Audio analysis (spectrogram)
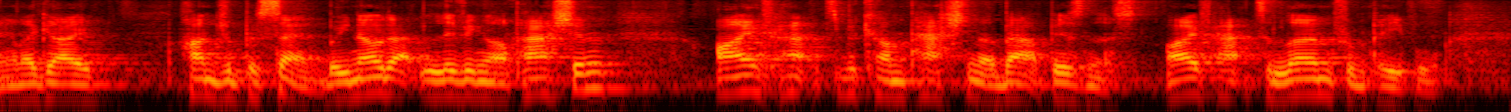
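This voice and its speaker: A man speaks with an English accent at a medium pitch and a fairly quick pace. His pitch varies in an ordinary way, and noticeable background noise can be heard. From England. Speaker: dance event DJ. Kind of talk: interview answer.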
